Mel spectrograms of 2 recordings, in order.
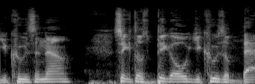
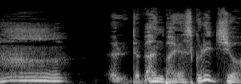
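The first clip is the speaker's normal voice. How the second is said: put-on Japanese accent, higher; 4 semitones higher than usual. Retelling how captors react to hearing his name, in a mock Japanese accent. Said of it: "Why am I speaking Japanese?".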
